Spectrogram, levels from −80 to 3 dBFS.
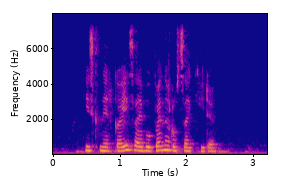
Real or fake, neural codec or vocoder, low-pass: real; none; 7.2 kHz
